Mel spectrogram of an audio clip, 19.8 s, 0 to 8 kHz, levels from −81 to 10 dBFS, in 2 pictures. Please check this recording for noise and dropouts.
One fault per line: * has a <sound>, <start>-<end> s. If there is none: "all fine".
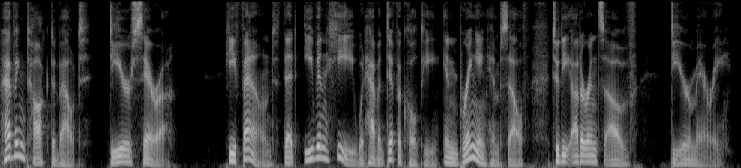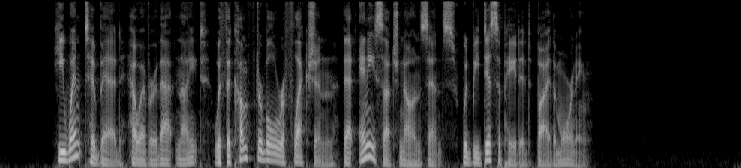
all fine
